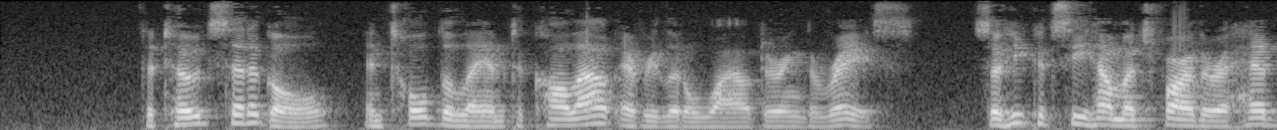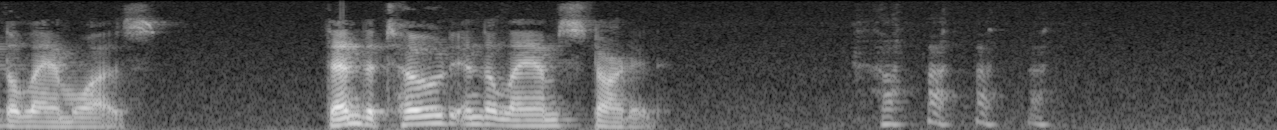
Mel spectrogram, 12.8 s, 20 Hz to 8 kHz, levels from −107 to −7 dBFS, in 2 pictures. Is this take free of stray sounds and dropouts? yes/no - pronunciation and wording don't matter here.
no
